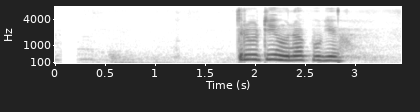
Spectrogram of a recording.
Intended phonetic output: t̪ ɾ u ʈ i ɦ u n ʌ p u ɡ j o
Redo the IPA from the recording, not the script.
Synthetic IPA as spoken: t̪ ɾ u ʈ i ɦ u n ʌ p u ɡ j o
